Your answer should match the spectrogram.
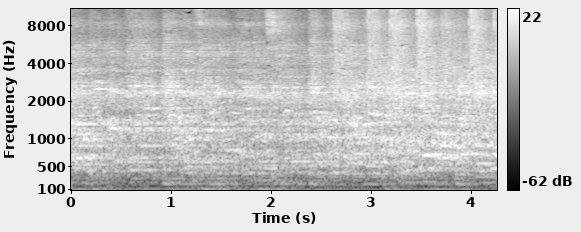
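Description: Background music throughout. About two and a half seconds in, a jump rope starts slapping the floor in fast, even ticks, about four or five a second, as double-under skipping begins.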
